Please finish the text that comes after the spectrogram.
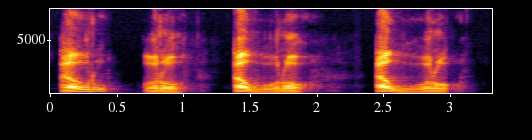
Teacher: On va appliquer la règle du idgham, l'assimilation. On va assimiler la lettre Noun sur la lettre Ro. C'est comme si elle allait disparaître. On va prononcer 2 fois la lettre Ro et on ne va pas appliquer de Run.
